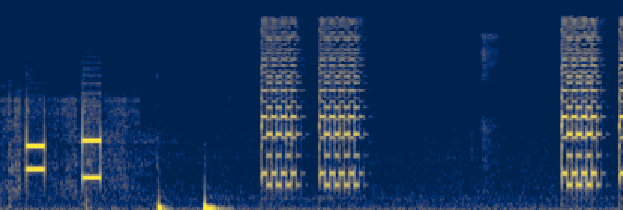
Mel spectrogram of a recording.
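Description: Touch-tone telephone dialing and ringing: two brief dialing tones and a couple of soft thuds, then a phone ringback sounding in paired ring bursts, two pairs separated by a pause.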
